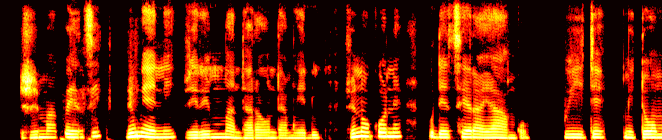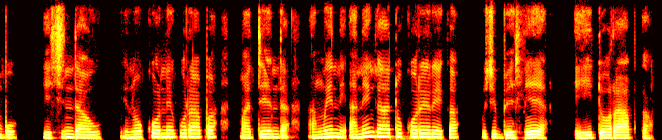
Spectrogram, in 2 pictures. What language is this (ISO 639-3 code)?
ndc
